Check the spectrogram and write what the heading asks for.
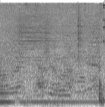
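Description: Steady low hum from the stage amplifiers, left on as the song's last chord dies away, with scattered crowd voices and shouts over it.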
